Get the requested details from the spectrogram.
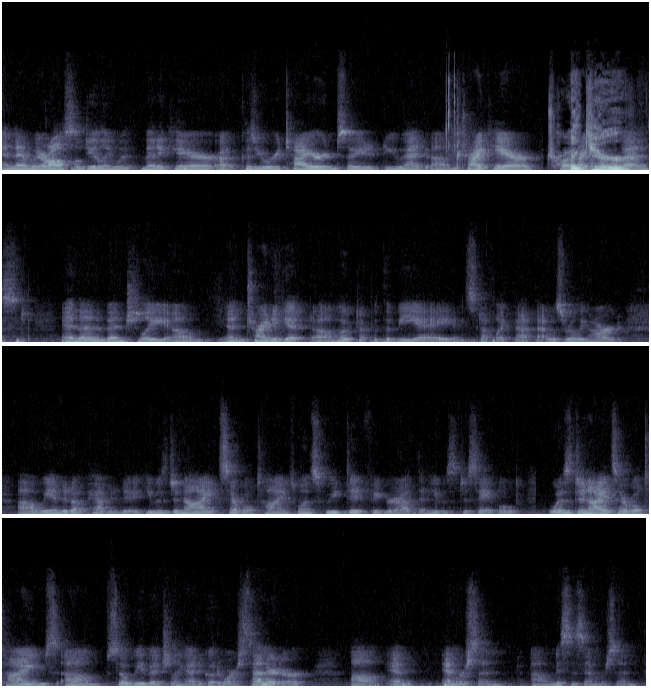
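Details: Adult woman speaking; plain speech.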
